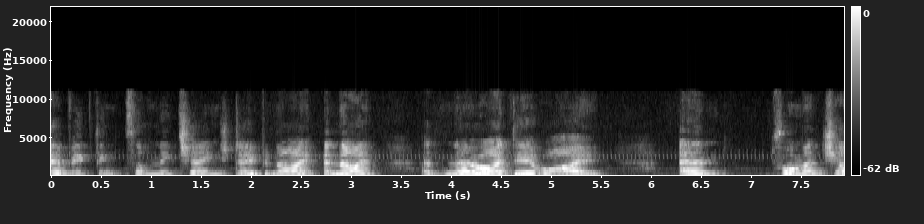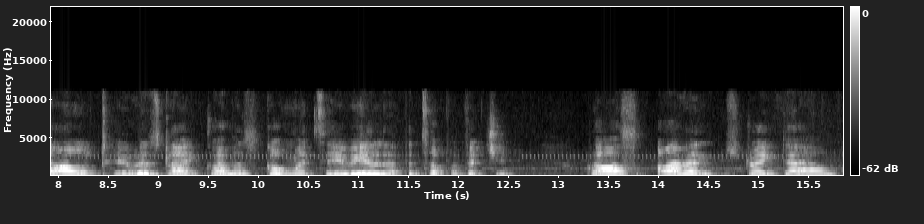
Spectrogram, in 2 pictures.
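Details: Woman with cerebellar ataxia, which she says affects her coordination, speech and swallowing: ataxic dysarthria.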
